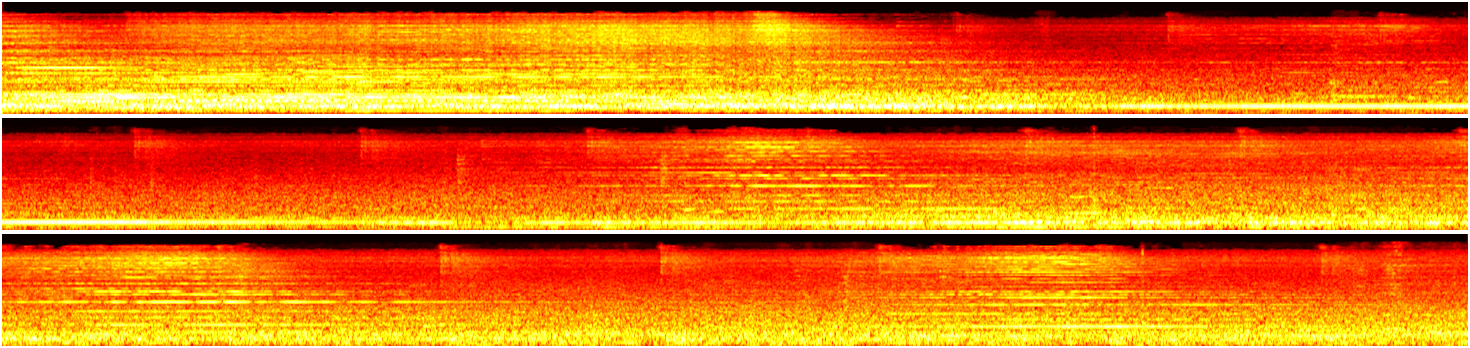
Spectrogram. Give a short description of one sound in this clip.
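Ice skate blades scrape and hiss across the ice.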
